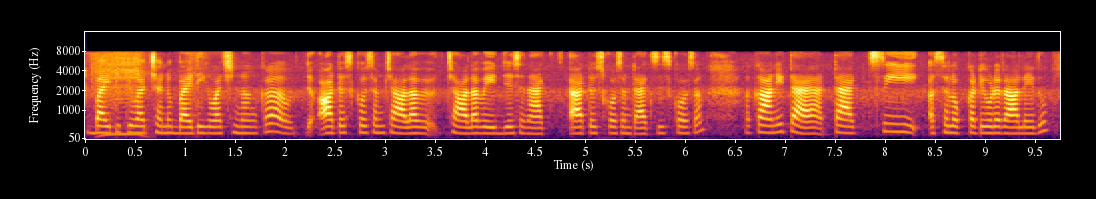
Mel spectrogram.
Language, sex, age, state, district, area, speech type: Telugu, female, 45-60, Andhra Pradesh, Srikakulam, urban, spontaneous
